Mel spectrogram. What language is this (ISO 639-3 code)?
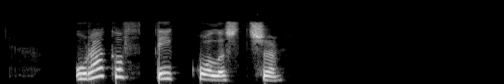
mrj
